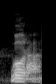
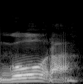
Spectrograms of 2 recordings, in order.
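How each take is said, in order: First: गोरा said short, first o not held; unstretched wrong reading. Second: गोरा with the first o held long; slightly stretched. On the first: Teacher showing students what to avoid, word cut short. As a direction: rush through गोरा without drawing out the o. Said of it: "गोरा नहीं पढ़ेंगे". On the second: Teacher giving students the correct reading, vowel drawn out. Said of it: "थोड़ा सा खींचेंगे". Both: Shown as a demonstration.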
